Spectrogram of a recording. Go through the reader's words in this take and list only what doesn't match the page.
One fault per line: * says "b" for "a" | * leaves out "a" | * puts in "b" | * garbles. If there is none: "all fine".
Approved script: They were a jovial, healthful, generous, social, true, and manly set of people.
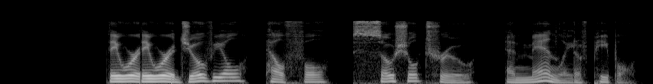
* puts in "they were"
* leaves out "generous"
* leaves out "set"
